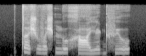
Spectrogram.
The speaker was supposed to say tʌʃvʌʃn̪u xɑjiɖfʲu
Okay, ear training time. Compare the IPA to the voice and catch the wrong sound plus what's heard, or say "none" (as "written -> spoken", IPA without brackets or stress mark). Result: none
